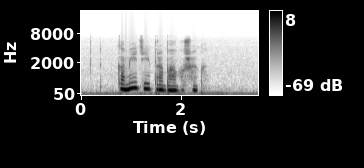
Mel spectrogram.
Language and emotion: Russian, sad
